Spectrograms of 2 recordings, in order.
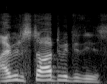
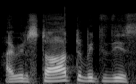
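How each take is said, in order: First: Said in the usual way. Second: Stretched out, word by word; slow model sentence. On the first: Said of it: "first plain reading before slow demo". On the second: Shown as a demonstration. Teacher repeating the sentence slowly for Telugu learners. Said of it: "slow model reading".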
